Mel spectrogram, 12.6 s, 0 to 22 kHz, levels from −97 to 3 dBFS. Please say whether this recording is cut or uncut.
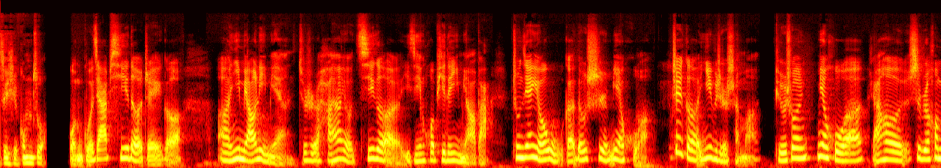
cut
